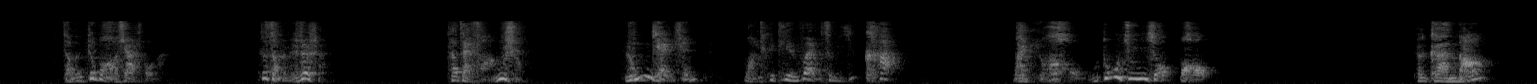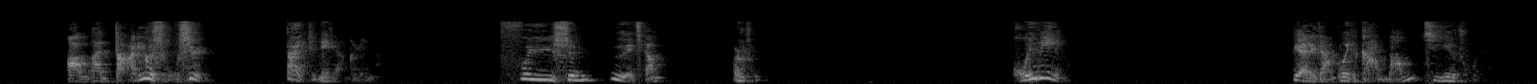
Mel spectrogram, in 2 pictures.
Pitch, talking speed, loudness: 195 Hz, 155 characters per minute, -36 LUFS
